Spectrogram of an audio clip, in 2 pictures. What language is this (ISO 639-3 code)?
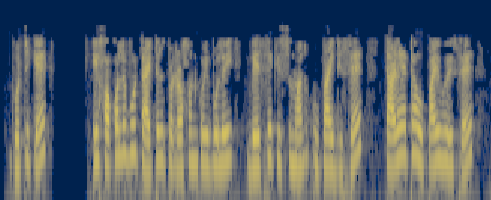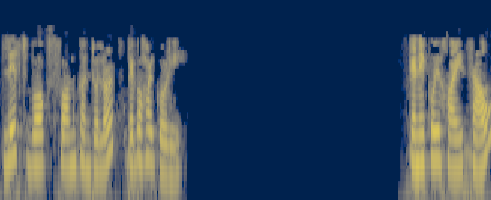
asm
